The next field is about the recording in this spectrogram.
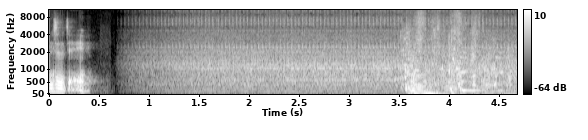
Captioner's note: film reel noise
